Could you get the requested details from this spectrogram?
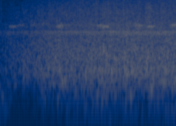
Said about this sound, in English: This is what it sounds like along the Rio Grande at night in Big Bend National Park, a place so remote jet planes don't even fly over it.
